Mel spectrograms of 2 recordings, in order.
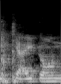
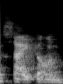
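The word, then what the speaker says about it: cyton: ठीक है, अलग अलग बुक्स में आपको कोई चाइटॉन बोलेगा, लेकिन सही प्रोनाउंसिएशन साइटॉन है।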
